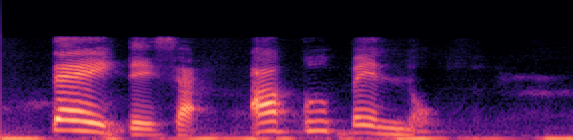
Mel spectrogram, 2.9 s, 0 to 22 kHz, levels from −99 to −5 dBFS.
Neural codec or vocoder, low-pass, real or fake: autoencoder, 48 kHz, 32 numbers a frame, DAC-VAE, trained on Japanese speech; 7.2 kHz; fake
